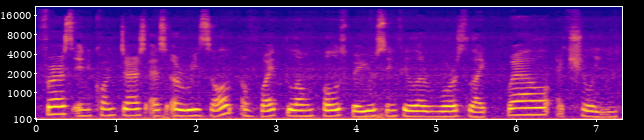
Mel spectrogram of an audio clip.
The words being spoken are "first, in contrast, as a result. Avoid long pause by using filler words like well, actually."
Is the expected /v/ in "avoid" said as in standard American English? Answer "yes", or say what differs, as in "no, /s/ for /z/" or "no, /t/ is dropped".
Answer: no, /w/ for /v/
